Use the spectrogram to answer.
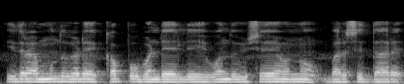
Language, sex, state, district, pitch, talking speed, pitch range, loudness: Kannada, male, Karnataka, Koppal, 120 Hz, 105 wpm, 115-125 Hz, -12 LUFS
